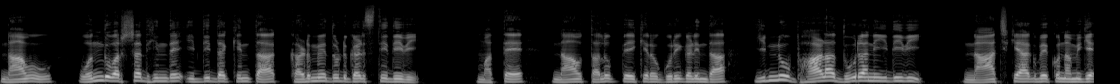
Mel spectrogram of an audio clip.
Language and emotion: Kannada, disgusted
